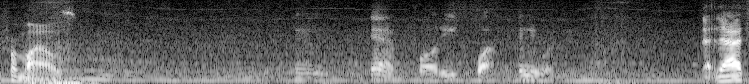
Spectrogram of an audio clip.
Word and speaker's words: Boricua: Yeah, Boricua.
